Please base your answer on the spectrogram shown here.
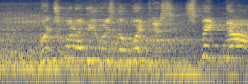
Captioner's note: engine rumbles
